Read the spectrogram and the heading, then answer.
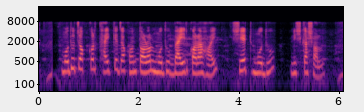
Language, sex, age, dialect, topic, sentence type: Bengali, female, 18-24, Jharkhandi, agriculture, statement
